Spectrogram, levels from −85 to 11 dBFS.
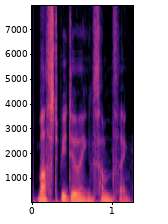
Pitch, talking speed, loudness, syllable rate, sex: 125 Hz, 190 wpm, -19 LUFS, 5.1 syllables/s, male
